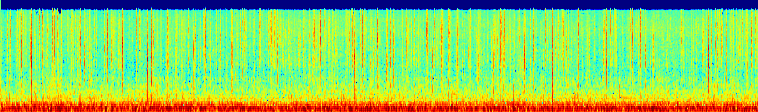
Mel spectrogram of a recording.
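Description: A fire roars with a low, steady rumble.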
